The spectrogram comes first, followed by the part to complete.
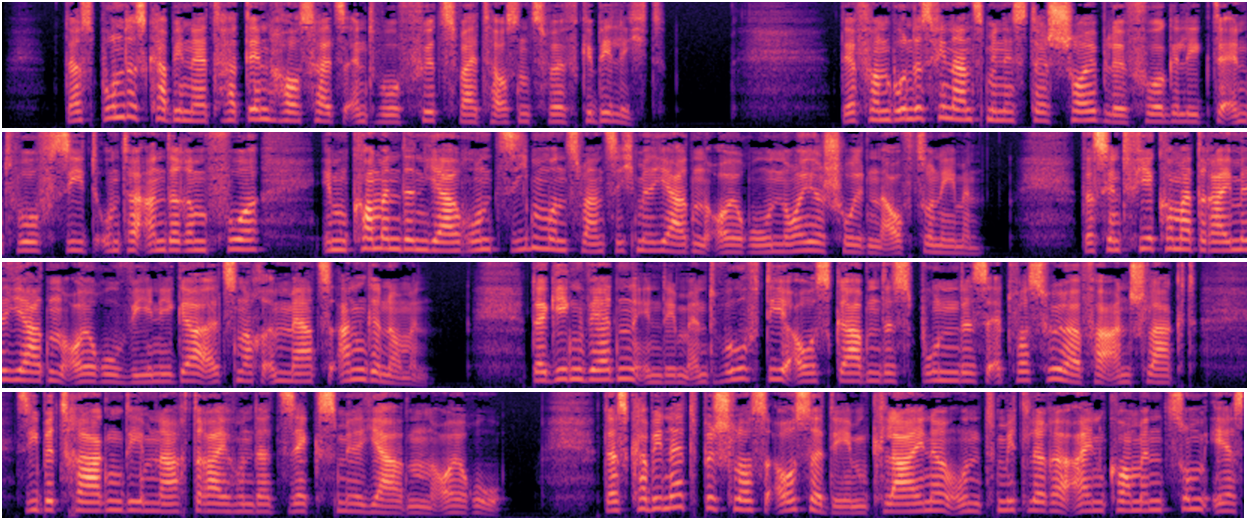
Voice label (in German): Nachrichten; LOFT VOICES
